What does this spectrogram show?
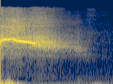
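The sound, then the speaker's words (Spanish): A voice imitates a whistling firework (a chiflador) with one high, shrill whistle that starts loud, glides slightly downward and fades away within about a second. “Son los chifladores”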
